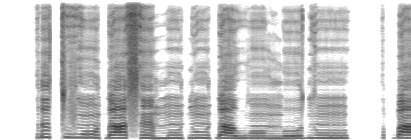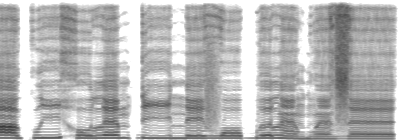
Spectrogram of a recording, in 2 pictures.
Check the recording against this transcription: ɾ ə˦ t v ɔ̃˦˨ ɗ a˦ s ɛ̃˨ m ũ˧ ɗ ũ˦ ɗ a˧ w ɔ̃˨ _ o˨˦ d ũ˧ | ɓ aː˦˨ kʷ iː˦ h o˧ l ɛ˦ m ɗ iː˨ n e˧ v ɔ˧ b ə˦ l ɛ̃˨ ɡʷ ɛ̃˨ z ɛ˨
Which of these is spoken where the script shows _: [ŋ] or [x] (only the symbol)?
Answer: ŋ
